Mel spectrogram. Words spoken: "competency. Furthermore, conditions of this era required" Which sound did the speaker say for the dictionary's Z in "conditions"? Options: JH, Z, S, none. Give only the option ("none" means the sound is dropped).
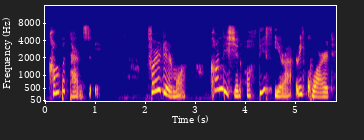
none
